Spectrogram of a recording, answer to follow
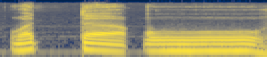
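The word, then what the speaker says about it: واتقوا: Berhubung ada wunnya mati ya berfungsi sebagai mad thobi'i atau berfungsi untuk ee memanjangkan bacaan. Maka qu ini dipanjangkan dua harakat. Wattaqu seperti itu.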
